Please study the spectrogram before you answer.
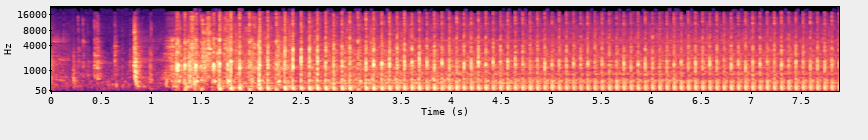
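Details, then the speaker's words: Snowflite snowblower, fresh gas, hand pull-started outside. After a couple of pulls it settles into a steady, even single-cylinder beat. Runs well, normal running. "oh i think it runs pretty sweet i know it probably didn't look very impressive"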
